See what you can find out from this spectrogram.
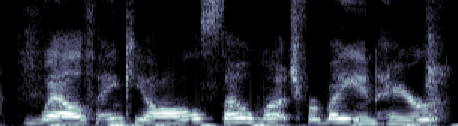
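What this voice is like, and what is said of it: Put-on Southern accent. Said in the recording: “Insert random... Southern accent.”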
